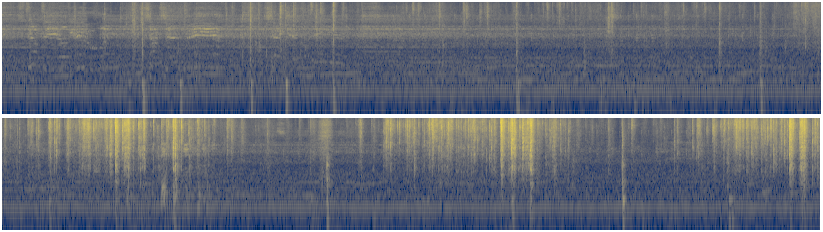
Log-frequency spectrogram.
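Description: A plastic trading-card pack wrapper crinkling and tearing in repeated bursts through the second half as a pack is opened. Before that come scattered sharp clicks of cards being handled, all over a steady low hum, with background music fading out in the first few seconds.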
